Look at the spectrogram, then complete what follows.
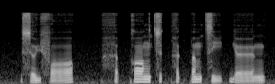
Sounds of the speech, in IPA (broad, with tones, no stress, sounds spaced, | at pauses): s ɵ˨˧ ɥ f ɔː˨˥ | h ɐ˨˥ p̚ k ɔː˥ ŋ t͡s ɵ˥ t̚ h ɐ˧ k̚ p ɐ˥ m t͡s iː˨˥ k̚ j œː˨˧ ŋ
